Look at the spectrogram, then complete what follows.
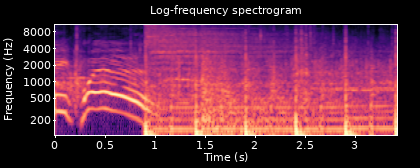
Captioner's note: crashing sound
